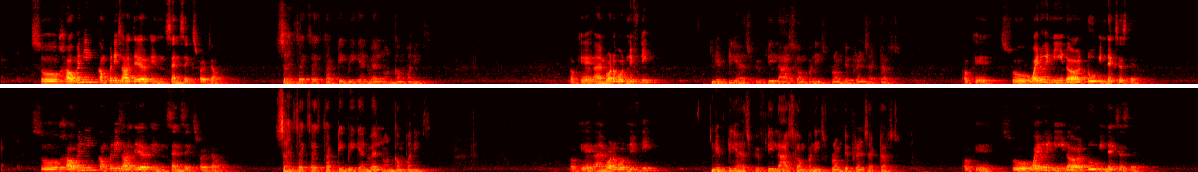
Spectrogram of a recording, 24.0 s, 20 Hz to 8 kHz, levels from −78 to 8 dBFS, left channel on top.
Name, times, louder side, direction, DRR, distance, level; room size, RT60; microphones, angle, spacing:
voice 1, 0.6-4.5 11.4-13.0 19.3-19.8 20.2-22.8, left 3 dB, 65° left, 7 dB, 0.4 m, -27 dB
voice 2, 5.5-8.4 14.2-17.9, right 2 dB, 40° right, 6 dB, 0.4 m, -34 dB
5.4 x 2.6 x 2.2 m, 0.89 s
head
